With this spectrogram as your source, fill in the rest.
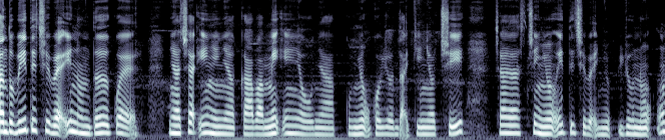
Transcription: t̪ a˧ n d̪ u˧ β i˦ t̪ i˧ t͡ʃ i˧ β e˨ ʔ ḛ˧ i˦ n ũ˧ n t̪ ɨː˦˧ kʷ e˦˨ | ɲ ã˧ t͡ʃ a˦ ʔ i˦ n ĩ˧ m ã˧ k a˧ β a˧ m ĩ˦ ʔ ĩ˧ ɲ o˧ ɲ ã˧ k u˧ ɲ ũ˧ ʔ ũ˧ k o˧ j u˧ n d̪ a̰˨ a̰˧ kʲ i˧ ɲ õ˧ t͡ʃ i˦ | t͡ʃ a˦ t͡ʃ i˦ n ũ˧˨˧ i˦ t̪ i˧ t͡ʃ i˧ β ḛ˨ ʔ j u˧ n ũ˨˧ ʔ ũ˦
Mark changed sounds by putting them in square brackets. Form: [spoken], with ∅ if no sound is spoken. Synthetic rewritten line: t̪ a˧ n d̪ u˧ β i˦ t̪ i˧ t͡ʃ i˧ β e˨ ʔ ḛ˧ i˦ n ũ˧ n [d̪] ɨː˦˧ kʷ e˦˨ | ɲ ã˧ t͡ʃ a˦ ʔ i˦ [ɲ] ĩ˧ [ɲ] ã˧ k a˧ β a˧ m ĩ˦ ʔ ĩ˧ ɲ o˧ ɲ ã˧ k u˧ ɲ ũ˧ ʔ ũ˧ k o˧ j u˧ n d̪ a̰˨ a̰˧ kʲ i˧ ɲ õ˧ t͡ʃ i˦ | t͡ʃ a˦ t͡ʃ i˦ [ɲ] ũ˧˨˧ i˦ t̪ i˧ t͡ʃ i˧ β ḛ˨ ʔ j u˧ n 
